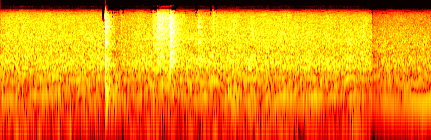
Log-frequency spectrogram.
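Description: A single sharp knock about a second in, then a few lighter clicks, over a steady low hum.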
